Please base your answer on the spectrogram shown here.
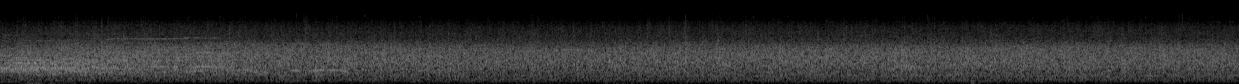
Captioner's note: applause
